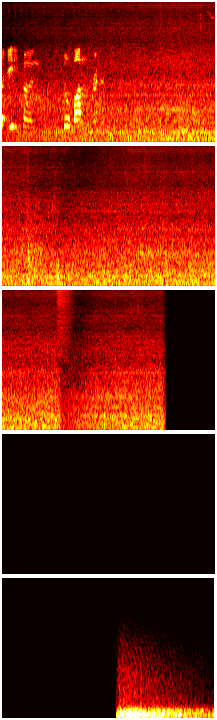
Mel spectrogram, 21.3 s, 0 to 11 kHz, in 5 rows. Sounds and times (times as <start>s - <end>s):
Truck: 0.0s - 11.8s.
